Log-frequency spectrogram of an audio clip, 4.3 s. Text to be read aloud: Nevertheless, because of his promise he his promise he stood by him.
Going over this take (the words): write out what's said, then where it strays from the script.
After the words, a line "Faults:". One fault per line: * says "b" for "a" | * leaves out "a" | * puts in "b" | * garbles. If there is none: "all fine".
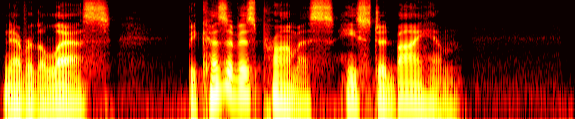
Nevertheless, because of his promise he stood by him.
Faults:
* leaves out "his promise he"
